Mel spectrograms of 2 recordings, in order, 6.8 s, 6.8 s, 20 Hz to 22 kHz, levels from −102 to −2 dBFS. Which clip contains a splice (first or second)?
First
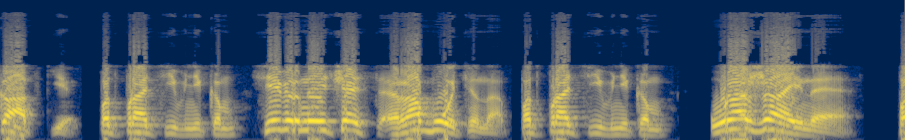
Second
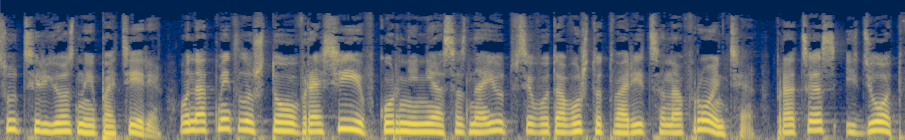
first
